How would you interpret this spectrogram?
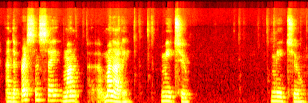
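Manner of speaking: ordinary talk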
